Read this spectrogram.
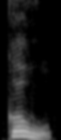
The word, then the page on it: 歌舞: gē wǔ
